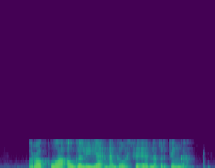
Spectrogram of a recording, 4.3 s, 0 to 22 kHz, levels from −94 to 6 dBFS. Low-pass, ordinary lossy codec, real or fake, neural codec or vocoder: 3.6 kHz; AAC, 24 kbps; real; none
